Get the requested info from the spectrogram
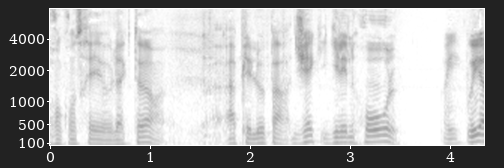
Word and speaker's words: Gyllenhaal: Gyllenhaal. Oui, je me souviens de ça. Euh, c'est c'est Gyllenhaal.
